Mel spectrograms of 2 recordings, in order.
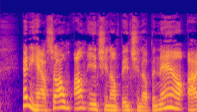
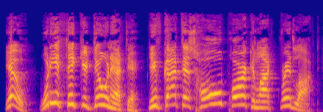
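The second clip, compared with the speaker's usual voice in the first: retelling a rant, voice raised in pitch only; yelling out the window; 10 semitones higher than usual. Retold or imitated. Driver yelling at traffic guards, high mock yell. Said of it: "I yell out the window".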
